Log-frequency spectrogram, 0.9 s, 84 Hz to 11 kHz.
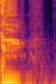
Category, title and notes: Sound effects > Other mechanisms, engines, machines
metal shop foley -142
bam, bang, boom, bop, crackle, foley, fx, knock, little, metal, oneshot, perc, percussion, pop, rustle, sfx, shop, sound, strike, thud, tink, tools, wood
